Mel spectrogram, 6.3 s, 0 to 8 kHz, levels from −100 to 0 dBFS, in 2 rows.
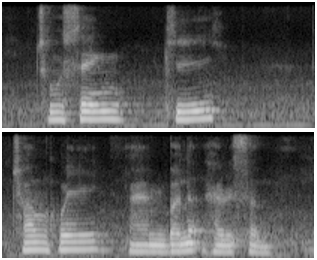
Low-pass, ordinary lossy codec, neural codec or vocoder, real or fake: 7.2 kHz; none; codec, 16 kHz, 8 kbps, FunCodec, trained on Chinese and English, 25 frames a second; fake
